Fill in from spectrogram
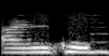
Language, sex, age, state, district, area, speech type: Marathi, female, 30-45, Maharashtra, Buldhana, urban, conversation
